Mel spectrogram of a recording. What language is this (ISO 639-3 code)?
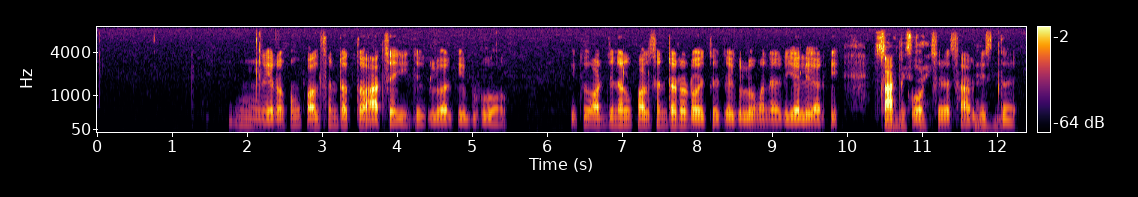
ben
